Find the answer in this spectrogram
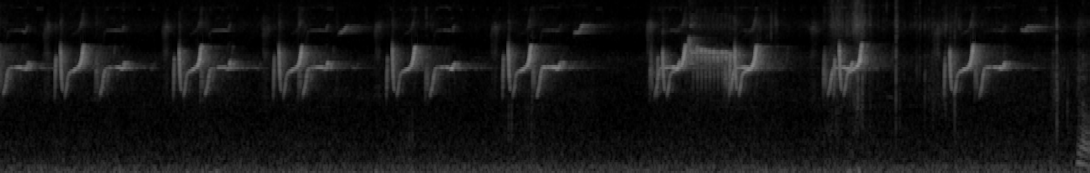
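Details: Wild-caught red-headed flowerpecker singing high, thin flicked notes that rise at the end, repeated roughly once a second for about eleven seconds. Some louder, buzzier phrases come late, then a brief low sound at the end.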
